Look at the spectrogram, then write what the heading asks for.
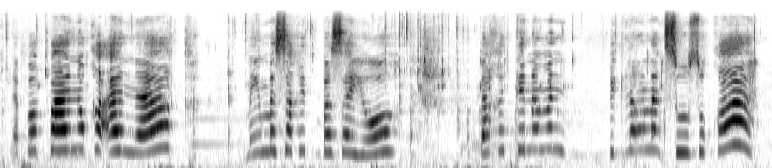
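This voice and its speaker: A woman's voice: extremely high pitch, steady tone, normal speed, pushed and bright. A woman playing a bubbly, fussy, doting middle-aged Filipino mother in a radio drama, exclamatory and nagging. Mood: worried.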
